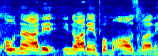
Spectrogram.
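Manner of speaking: protesting denial. Retold or imitated.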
